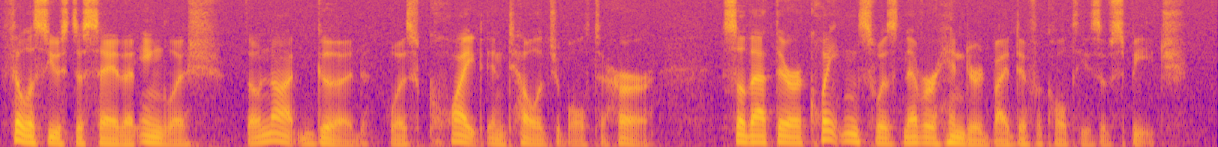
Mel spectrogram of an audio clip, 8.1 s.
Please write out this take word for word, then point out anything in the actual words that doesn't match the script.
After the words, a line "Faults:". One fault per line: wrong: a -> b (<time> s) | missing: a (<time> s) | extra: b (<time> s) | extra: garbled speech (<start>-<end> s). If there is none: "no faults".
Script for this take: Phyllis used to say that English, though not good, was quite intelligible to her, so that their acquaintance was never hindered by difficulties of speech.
Phyllis used to say that English, though not good, was quite intelligible to her, so that their acquaintance was never hindered by difficulties of speech.
Faults:
no faults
